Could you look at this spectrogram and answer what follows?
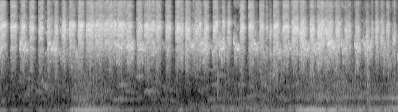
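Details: Budgerigar chirping in the morning, steady rasping high chatter made of quick repeated clicks and warbles throughout, over faint low hum.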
